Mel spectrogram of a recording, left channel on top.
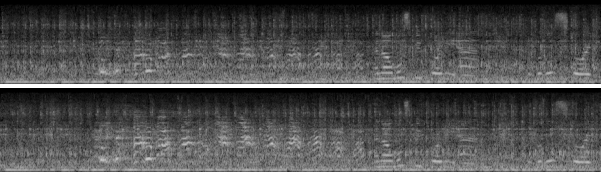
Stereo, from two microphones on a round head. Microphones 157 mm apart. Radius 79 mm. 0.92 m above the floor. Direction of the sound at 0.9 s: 50° right (ahead or behind).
